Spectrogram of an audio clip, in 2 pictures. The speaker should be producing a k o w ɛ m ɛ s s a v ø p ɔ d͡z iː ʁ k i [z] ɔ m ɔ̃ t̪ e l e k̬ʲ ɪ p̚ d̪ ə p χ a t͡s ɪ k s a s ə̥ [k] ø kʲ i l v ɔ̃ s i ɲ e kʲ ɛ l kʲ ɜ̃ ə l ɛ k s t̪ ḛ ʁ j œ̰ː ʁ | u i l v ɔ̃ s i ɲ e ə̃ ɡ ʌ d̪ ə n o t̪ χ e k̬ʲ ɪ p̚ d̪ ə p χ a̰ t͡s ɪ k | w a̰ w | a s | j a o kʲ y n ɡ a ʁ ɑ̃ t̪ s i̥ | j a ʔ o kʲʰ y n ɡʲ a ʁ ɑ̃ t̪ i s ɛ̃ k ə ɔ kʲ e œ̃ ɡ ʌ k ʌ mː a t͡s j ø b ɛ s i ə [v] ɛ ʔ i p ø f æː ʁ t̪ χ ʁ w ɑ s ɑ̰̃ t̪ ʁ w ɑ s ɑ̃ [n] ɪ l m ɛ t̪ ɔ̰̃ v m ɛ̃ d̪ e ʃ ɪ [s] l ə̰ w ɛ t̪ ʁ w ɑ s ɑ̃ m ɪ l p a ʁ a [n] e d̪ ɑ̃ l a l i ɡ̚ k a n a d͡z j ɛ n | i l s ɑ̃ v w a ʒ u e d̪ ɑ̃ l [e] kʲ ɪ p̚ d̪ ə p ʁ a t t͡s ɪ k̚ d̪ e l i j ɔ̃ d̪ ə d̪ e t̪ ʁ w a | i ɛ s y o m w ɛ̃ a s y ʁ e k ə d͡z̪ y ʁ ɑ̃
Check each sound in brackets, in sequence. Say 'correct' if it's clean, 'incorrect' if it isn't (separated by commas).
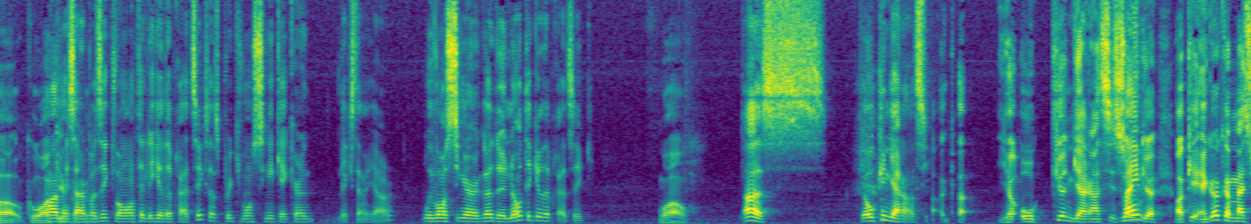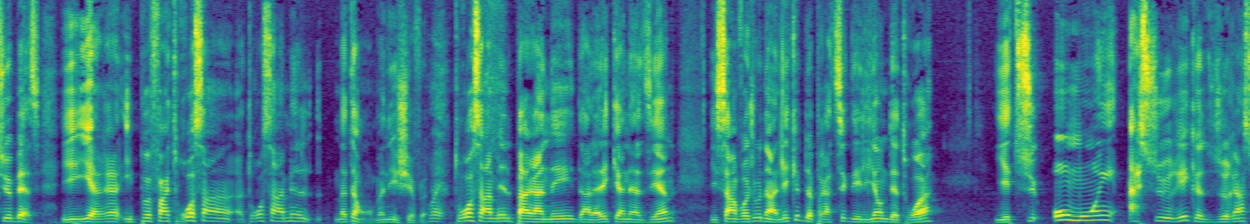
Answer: incorrect, incorrect, incorrect, incorrect, incorrect, correct, correct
